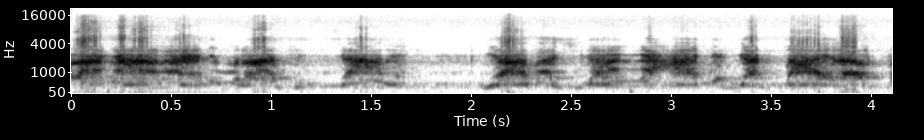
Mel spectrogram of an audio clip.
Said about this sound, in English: An old woman dressed in black and spattered with blood sat on the ground screaming as burnt-out vehicles, some still smoking, lined the parking lot behind her. Sirens wailed and security forces fired into the air, adding to the sense of chaos.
